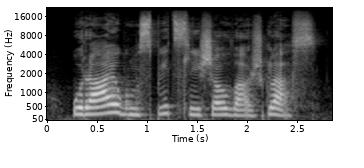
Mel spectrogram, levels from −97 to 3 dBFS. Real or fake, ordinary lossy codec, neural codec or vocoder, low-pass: real; none; none; 19.8 kHz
